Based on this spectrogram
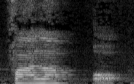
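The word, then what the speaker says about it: فلق: Nah, di sini falaq ini aslinya kan falaqi gitu ya. Birabbil falaqi. Tapi karena ujung ayat dan kita mewakofkannya atau menghentikan bacaan, maka falaqo di situ harus dimantulkan, terjadi qalqalah kubro.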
